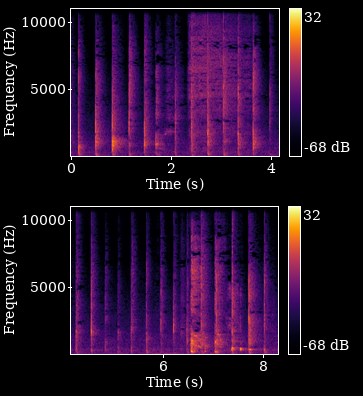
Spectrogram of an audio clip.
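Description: A hand patting and slapping bare skin in a massage, a quick run of sharp smacks about three a second. About two and a half seconds in there is a second of breathy hiss, and near the end a man's voice cries out briefly.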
